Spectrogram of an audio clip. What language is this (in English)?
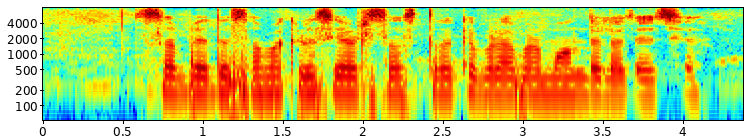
Maithili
